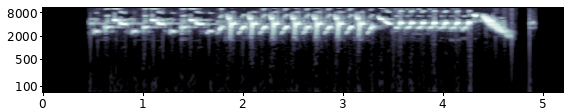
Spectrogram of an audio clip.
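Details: Spanish European goldfinch singing a lively twittering phrase: stuttered high chips give way to a fast rattling series, then a steady run of bright ticks, ending in a long downward-sliding whistle. No other sounds.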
